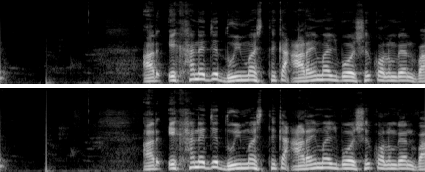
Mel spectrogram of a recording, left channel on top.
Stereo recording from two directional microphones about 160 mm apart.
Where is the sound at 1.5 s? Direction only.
55° right (ahead or behind).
